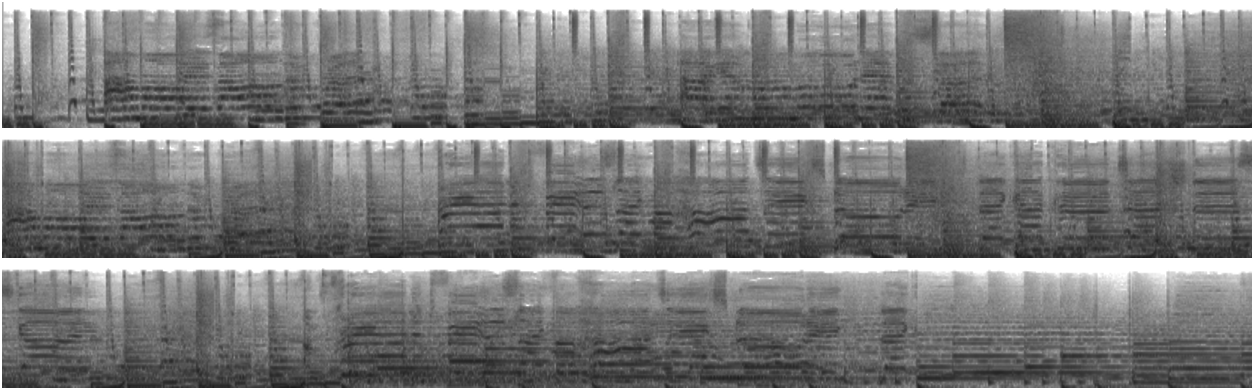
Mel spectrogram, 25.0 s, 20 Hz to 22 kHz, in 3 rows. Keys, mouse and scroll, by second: 16.2 drag, 23.3 F2.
